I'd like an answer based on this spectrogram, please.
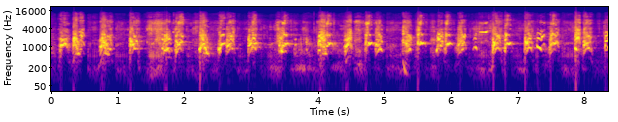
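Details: Feral Jack Russell terriers attacking as a pack, many dogs barking together in a continuous, chaotic volley of shrill yaps and snarling barks with no let-up.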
